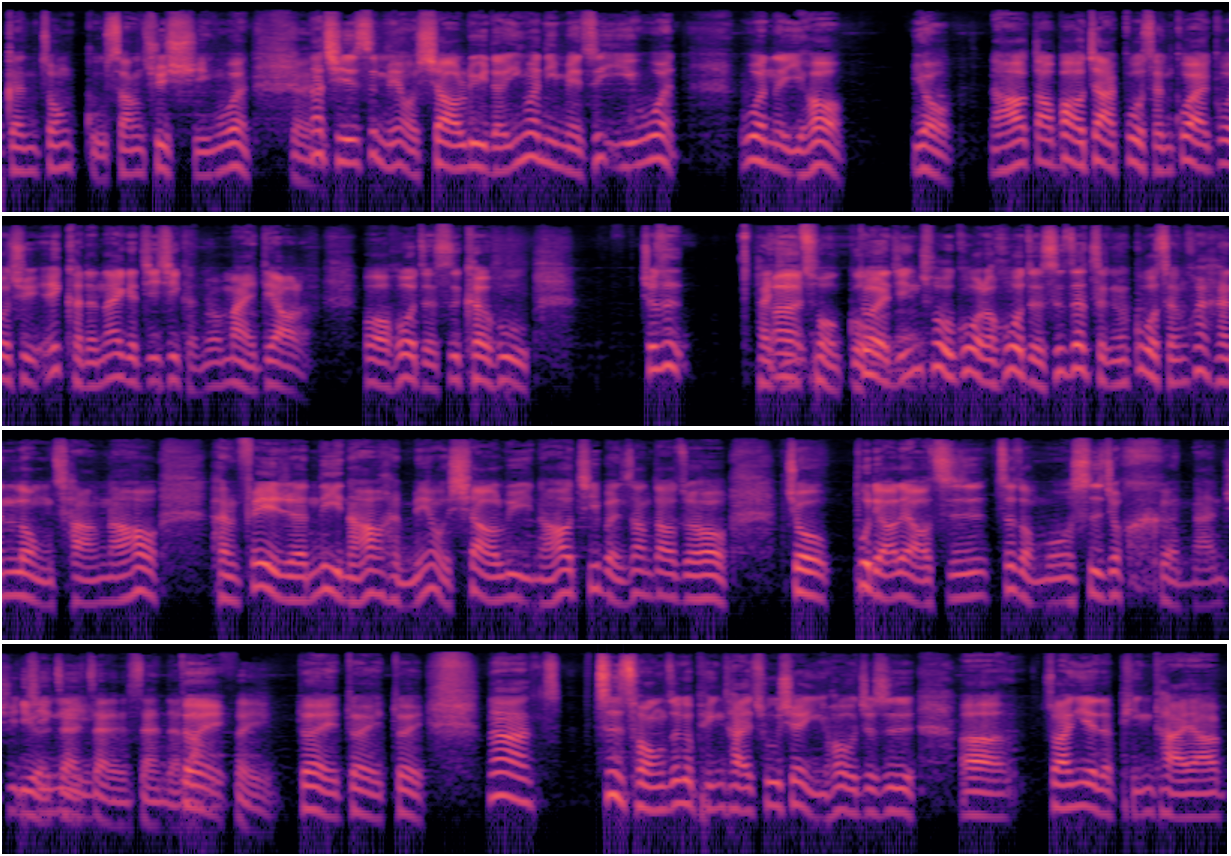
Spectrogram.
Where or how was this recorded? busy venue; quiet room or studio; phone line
busy venue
